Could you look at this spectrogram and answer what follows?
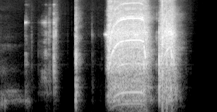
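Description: A few light clicks and taps, then two short bursts of a power drill with a step bit whirring as it bores through material on an RV, close up.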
